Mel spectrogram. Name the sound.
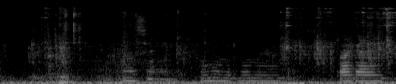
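keys jangling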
